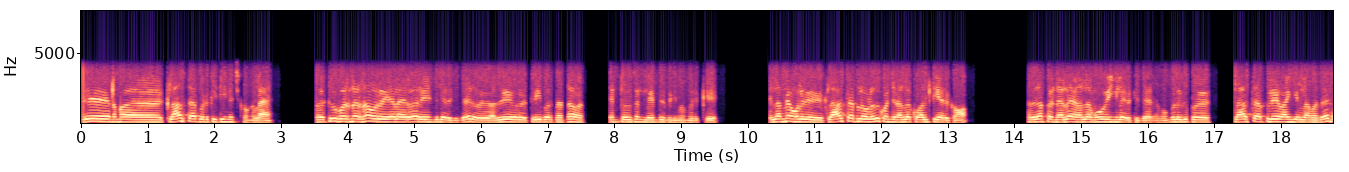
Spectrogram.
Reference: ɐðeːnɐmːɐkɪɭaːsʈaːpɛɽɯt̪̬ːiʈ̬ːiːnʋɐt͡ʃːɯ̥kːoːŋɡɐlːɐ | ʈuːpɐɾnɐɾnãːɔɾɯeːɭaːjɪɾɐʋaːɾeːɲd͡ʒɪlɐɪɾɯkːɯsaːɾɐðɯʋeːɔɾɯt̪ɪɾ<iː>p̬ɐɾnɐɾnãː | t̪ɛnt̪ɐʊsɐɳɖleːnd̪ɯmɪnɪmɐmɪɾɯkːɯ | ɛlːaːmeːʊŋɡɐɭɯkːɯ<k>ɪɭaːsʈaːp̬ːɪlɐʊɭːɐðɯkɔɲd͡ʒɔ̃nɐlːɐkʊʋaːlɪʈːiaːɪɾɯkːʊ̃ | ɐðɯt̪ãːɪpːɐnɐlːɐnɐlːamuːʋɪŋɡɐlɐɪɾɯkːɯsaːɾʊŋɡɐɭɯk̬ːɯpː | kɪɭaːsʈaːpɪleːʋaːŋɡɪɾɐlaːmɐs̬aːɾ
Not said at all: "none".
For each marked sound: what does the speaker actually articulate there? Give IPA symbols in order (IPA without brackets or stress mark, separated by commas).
iː, k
